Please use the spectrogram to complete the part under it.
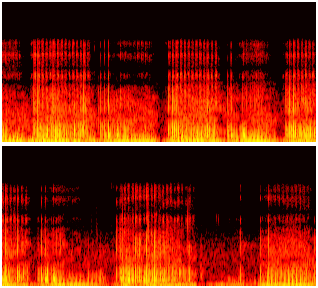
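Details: A white female Maine Coon kitten shows affection to her owner with a steady, loud, deep rumbling purr.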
